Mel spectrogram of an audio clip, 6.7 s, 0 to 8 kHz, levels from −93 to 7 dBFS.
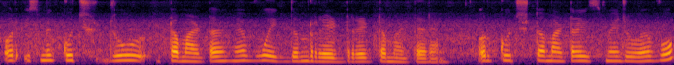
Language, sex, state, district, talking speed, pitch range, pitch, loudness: Hindi, female, Punjab, Pathankot, 170 wpm, 200-225 Hz, 210 Hz, -21 LUFS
